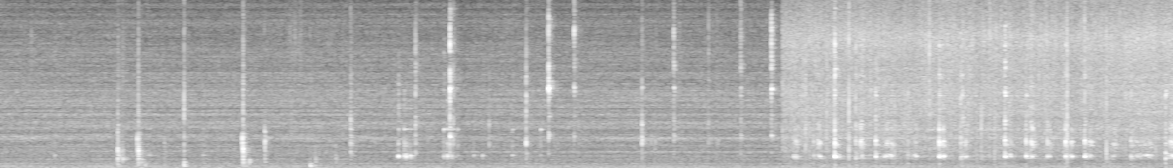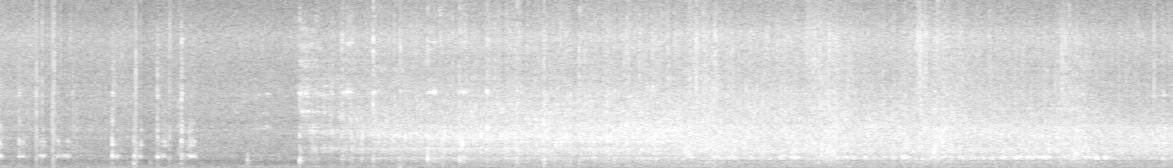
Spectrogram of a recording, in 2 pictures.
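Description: A nonstick wok on the heat, quiet apart from a few light taps; about ten seconds in, sliced garlic starts sizzling in oil, stirred with wooden chopsticks that click against the pan. About halfway through, the soy-based seasoning sauce goes in and the pan sizzles and bubbles louder and steadily.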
